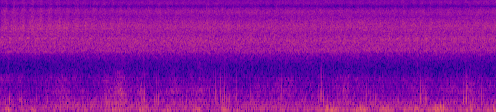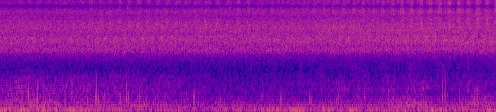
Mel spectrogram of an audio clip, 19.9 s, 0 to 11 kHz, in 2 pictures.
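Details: Cicadas by the Okawa River near Sakuranomiya Park in Osaka, Japan, August 2020 morning: a continuous high buzzing hiss under frequent crunching footsteps and low urban rumble.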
